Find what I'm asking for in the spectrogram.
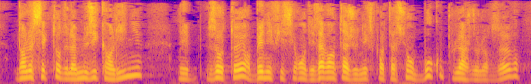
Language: French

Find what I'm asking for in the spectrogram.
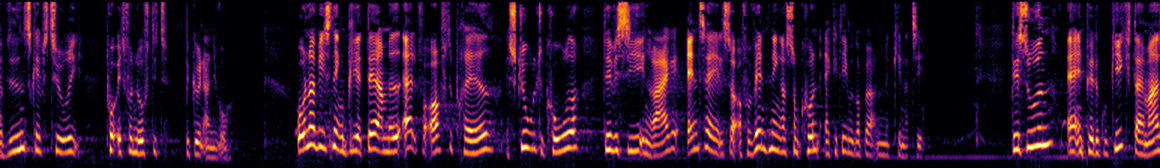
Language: Danish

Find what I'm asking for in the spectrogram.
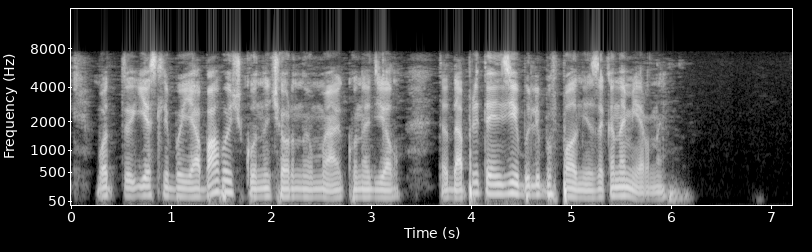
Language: Russian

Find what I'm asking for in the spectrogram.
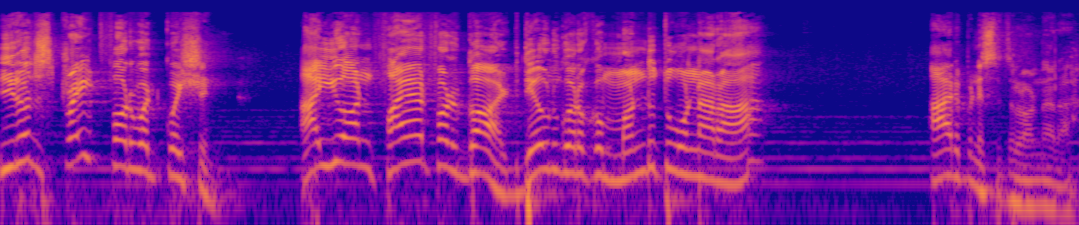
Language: Telugu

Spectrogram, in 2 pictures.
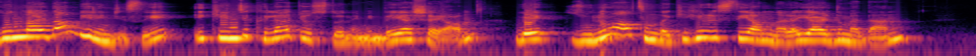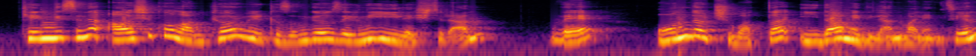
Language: Turkish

